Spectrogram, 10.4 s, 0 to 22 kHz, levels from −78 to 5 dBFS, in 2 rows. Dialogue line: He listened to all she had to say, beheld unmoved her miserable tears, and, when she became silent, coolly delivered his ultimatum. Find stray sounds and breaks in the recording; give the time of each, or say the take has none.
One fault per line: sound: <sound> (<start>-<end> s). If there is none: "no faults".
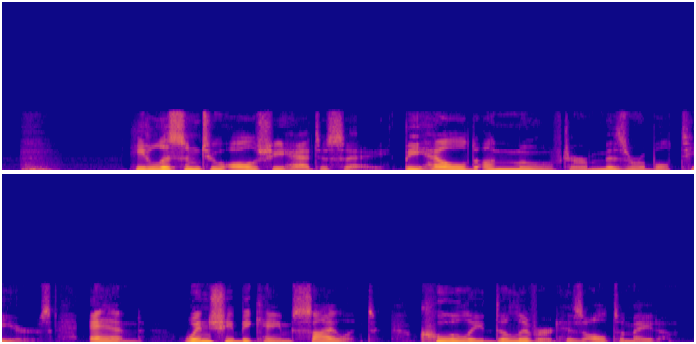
sound: breath (0.1-0.5 s)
